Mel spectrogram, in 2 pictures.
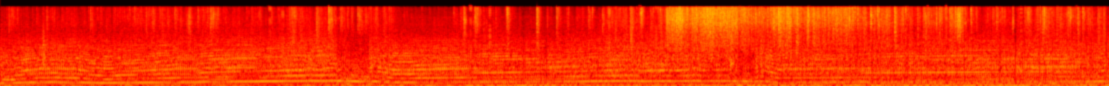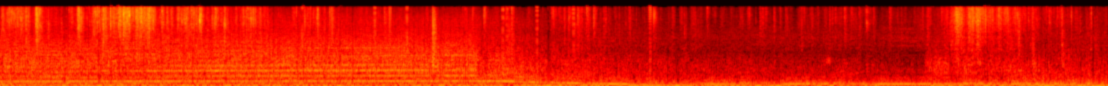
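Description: Tuned Fiat Seicento rally car's engine heard from inside the cabin at full effort, revving up through quick gear changes, then held at high revs for several seconds. About sixteen seconds in the revs fall away as the driver lifts off, and the engine settles to a lower, steady pitch.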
